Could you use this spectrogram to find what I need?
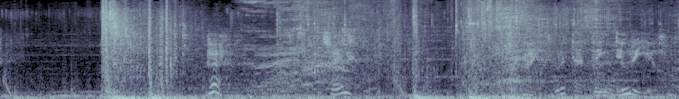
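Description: A creature screeches and snarls.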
